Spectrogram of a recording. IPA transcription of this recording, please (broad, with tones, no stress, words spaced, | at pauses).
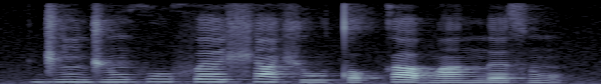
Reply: d͡ʒĩ˧d͡ʒũ˧fu˦fɛ˦ ʃã˦˨ʃu˨tɔ˨˦ ka˦˨bã˨ nɛ˧sũ˨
